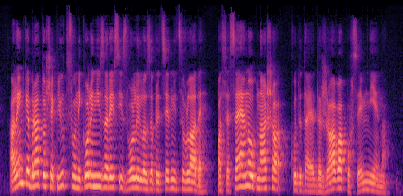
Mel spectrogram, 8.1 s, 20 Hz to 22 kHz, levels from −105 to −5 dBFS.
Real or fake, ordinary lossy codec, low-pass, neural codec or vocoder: fake; MP3, 96 kbps; 19.8 kHz; autoencoder, 48 kHz, 128 numbers a frame, DAC-VAE, trained on Japanese speech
